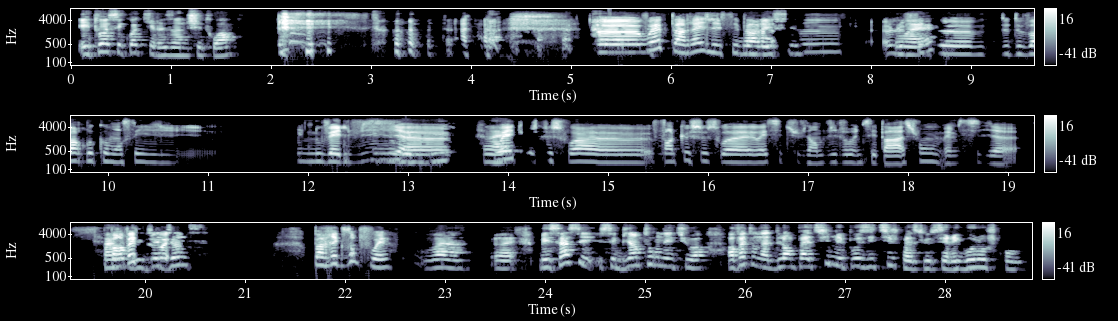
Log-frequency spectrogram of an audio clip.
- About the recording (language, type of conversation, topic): French, unstructured, Quel film vous a fait ressentir le plus d’empathie pour des personnages en difficulté ?
- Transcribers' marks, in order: chuckle; laugh; distorted speech; tapping; other background noise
